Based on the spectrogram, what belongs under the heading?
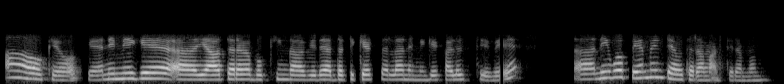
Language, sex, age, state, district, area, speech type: Kannada, female, 18-30, Karnataka, Hassan, rural, conversation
